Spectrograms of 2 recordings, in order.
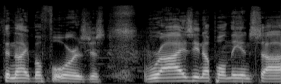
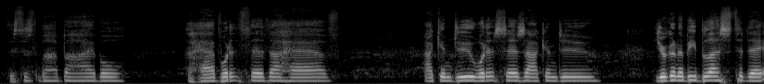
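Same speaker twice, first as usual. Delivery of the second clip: Joel Osteen impression; 2 semitones higher than usual. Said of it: "you're not gonna hear this on Joel Osteen's podcast".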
